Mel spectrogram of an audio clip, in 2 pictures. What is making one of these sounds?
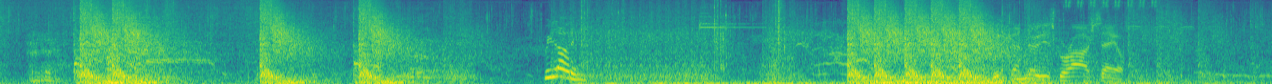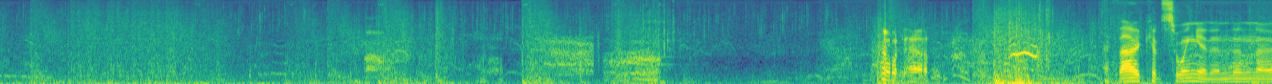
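Loud rifle shots crack one after another.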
